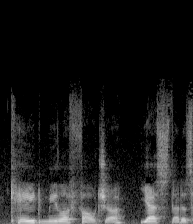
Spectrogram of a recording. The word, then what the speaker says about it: Céad Míle Fáilte: But what this says, Céad Míle Fáilte, yes, that is how you pronounce it, is Irish for 100,000 welcomes.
